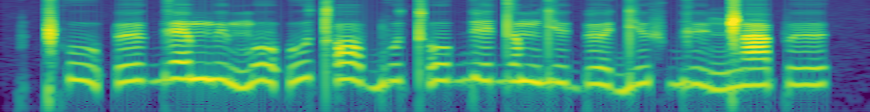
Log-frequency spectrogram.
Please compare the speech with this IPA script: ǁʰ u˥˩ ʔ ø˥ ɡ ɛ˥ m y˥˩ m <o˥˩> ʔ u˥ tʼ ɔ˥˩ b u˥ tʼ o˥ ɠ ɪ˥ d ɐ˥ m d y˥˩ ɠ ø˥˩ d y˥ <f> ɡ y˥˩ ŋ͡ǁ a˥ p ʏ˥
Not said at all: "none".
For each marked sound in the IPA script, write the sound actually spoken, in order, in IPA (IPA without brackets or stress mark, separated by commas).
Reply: o˥˩, f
